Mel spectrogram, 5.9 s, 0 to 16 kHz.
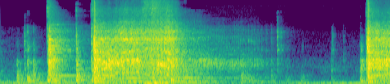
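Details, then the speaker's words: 1978 Ford F-350 parked 11 years, carburetor needle didn't close, severely flooding it: short cranking bursts with a ragged catch that fades, then more cranking; the V8 won't pick up, flooded. "well let's see if it runs now that it's severely flooded"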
